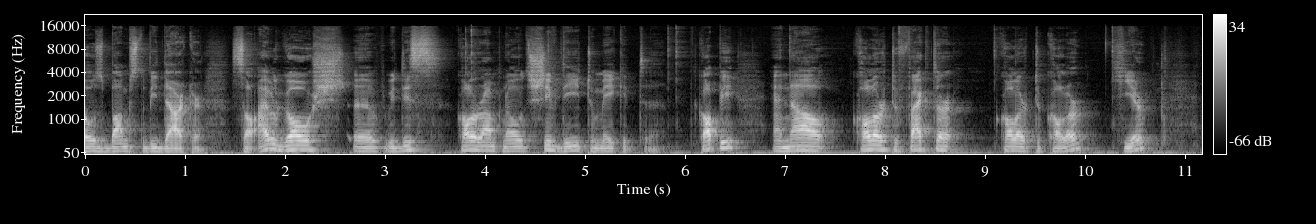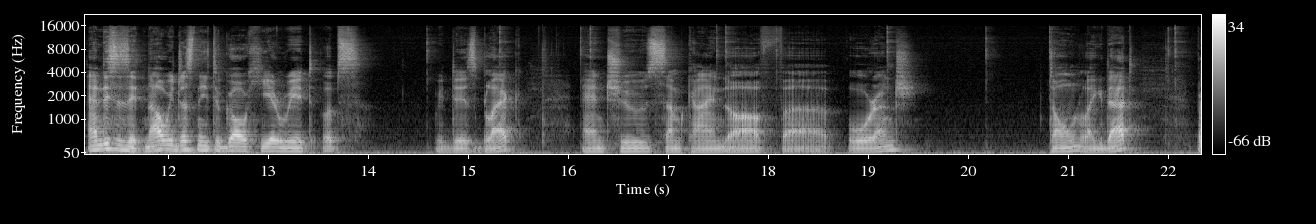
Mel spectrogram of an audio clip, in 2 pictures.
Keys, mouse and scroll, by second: 3.8 right click, 4.7 shift+d, 5.8-6.8 drag, 7.1-8.2 drag, 9.1 click, 9.3 click, 12.5-13.8 drag, 14.6-15.4 drag, 16.1 click.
